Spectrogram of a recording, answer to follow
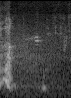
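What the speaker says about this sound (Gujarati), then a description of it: "આ કૂતરી છે એના ગલુડા છે" A mother dog with her puppies gives a single short, nearby bark or yip, followed by a quieter faint whimper.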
